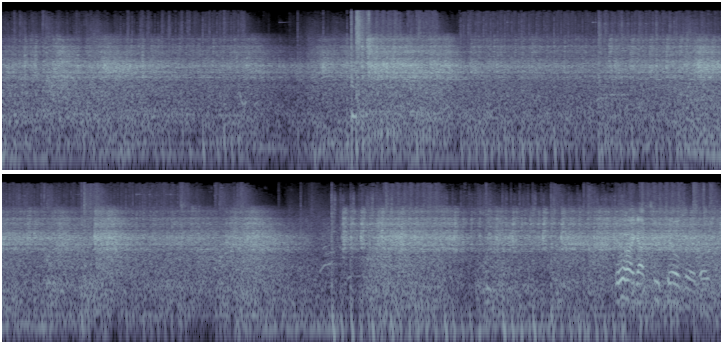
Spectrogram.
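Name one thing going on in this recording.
Rapid gunfire crackles and echoes.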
